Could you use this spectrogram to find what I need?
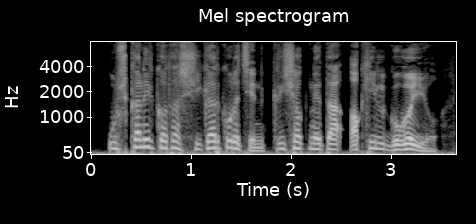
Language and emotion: Bengali, neutral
